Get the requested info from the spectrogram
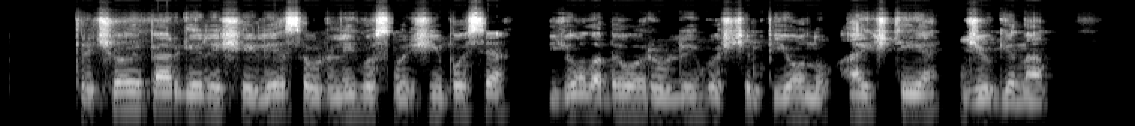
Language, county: Lithuanian, Tauragė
